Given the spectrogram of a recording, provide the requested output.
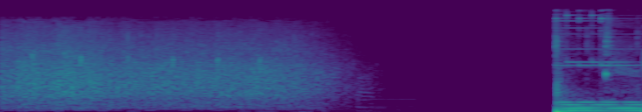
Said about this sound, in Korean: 우리 하나님께 감사의 박수 올려 돌리십시오.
